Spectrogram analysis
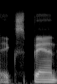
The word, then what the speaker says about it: expand: 2 syllables, stress on the second one.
